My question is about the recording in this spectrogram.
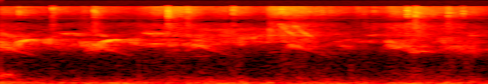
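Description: Faint bird chirps, a few short calls in about the first second, over low steady outdoor background noise.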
